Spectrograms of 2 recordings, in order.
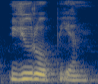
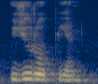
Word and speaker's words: European: Mohan is a European. Mohan is a European. Look here now. European sound is of Y. It means Y. Y sound.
